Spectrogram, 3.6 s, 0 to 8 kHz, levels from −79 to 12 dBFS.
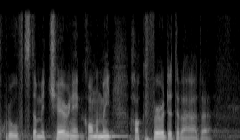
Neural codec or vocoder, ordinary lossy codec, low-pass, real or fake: codec, 16 kHz in and 24 kHz out, 0.9 kbps, LongCat-Audio-Codec, fine tuned four codebook decoder; none; 7.2 kHz; fake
